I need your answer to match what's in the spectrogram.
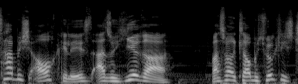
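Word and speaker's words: Jira: Jaira. Genauso geschrieben, wie es ausgesprochen wird.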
